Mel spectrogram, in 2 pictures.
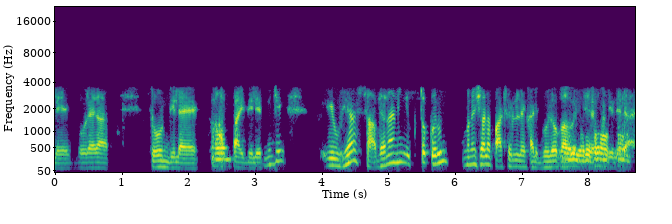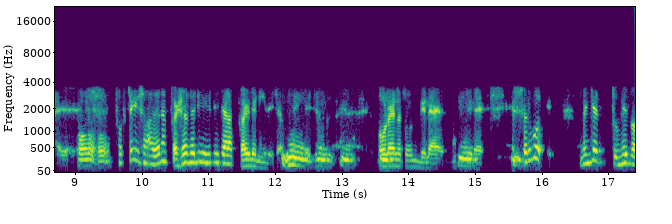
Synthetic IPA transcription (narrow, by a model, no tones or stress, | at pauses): lebolajla | t̪ond̪ilaɦe | ɦat̪̚paid̪ilet̪m̤əɳd͡ze | eʋɦjasa̰d̪ʱənanijukt̪əkəɾuːn | məñuɕjalapaʈʰəʋlelaekʰaliːbʱuloɡaʋəad̪ilea̰ɦeɦoɦofəkt̪əɦisad̪ʱanakəɕ̬as̬aʈiːɦet̪iːt̪jalakəjilənaid̪et͡ɕamiat͡ɕa | bolajlat̪ond̪ilaɦemukd̪ilae | esəɾʋə | m̤əɳd͡zet̪um̤iːbə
